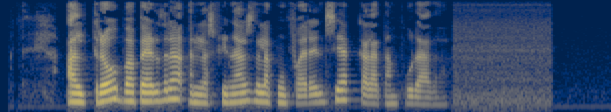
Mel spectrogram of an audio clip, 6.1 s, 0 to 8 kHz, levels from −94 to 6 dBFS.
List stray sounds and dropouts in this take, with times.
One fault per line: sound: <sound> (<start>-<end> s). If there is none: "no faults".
no faults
